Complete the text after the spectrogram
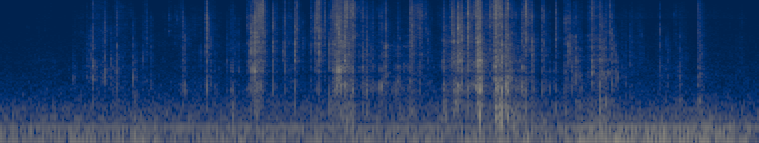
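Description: A foil wrapper crinkles and tears open close by.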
